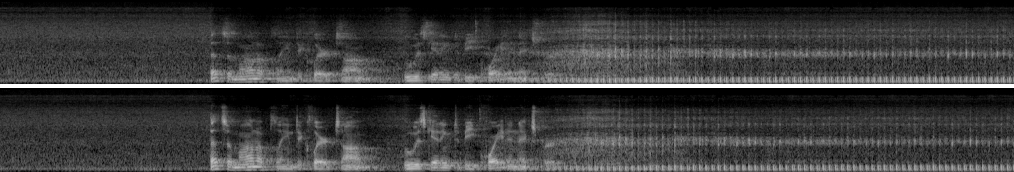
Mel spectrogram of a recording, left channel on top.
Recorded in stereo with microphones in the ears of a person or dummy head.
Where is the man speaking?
45° right (ahead or behind), 1.0 m.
